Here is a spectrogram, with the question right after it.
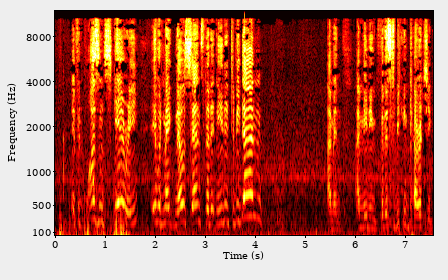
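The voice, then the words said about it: Loud, raised voice. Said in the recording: “I'm sorry to be raising my voice.”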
